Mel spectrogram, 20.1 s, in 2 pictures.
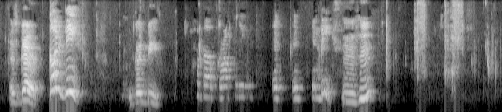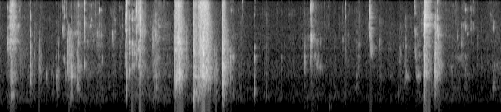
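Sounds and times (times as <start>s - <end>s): wet chewing and crunching: 7.6s - 13.4s, 14.4s - 20.0s.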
